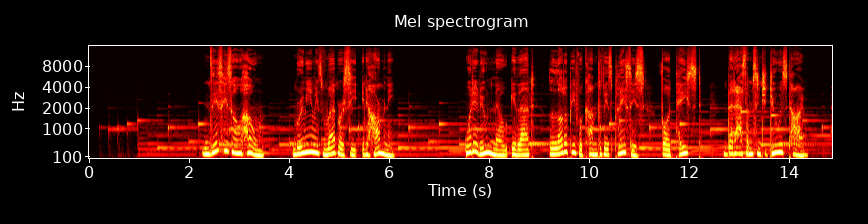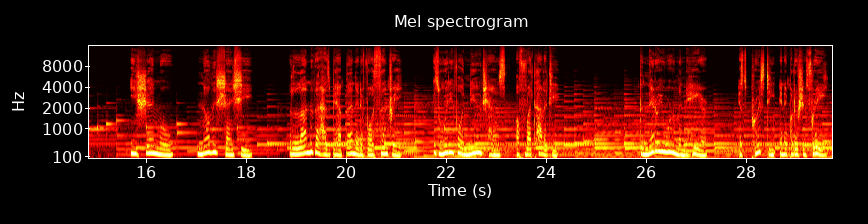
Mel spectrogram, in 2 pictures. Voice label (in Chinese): 女 英文解说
